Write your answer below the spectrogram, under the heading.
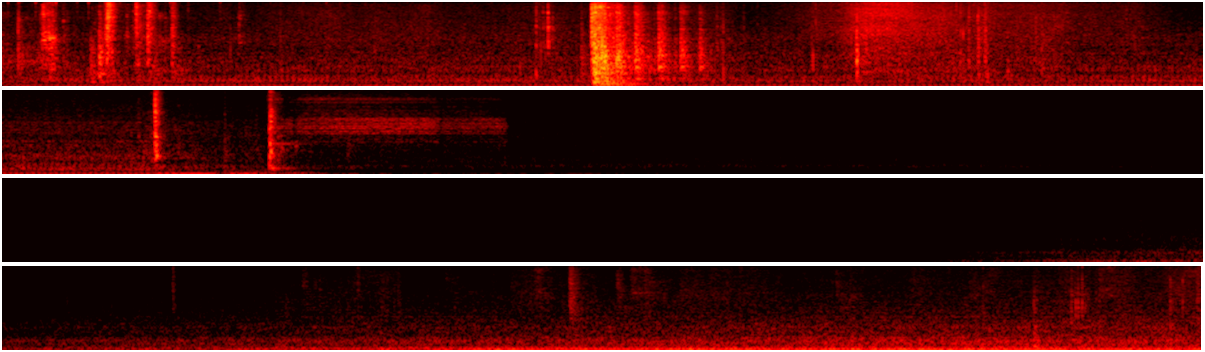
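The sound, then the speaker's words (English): A car drives up to a colony's gate. Clatter and a sharp knock come early, then a long silent gap, then a low, steady engine and road rumble that grows louder. “I'm driving up to the colony's gate right now.”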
